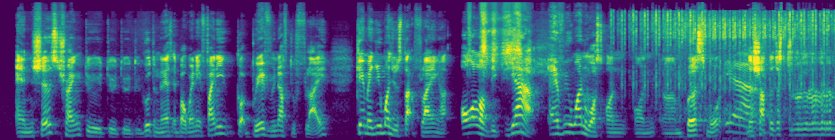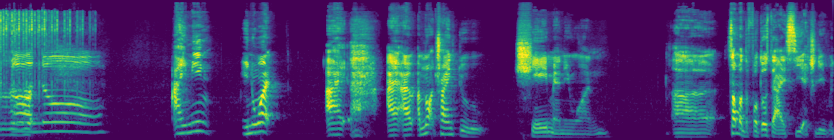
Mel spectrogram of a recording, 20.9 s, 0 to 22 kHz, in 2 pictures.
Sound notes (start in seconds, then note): 7.6 shutter noises; 10.9 mimicking shutter noise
